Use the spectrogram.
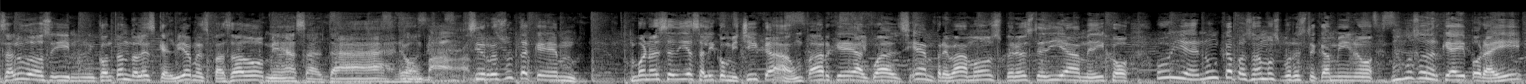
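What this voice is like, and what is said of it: Chilean Spanish accent. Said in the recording (Spanish): “habla con acento chileno”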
